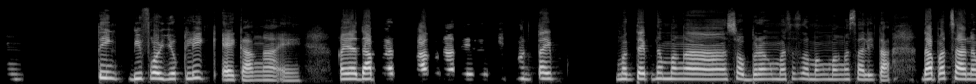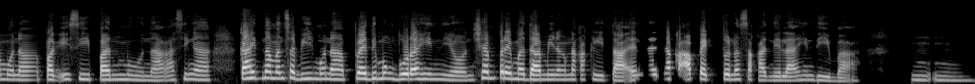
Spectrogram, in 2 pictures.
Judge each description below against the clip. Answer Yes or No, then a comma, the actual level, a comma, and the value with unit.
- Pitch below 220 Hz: No, high, 235 Hz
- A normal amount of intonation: Yes, average, 3.4 semitones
